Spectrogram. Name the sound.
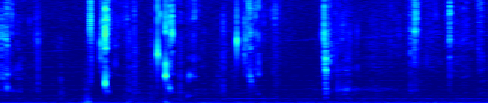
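crunchy food being chewed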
